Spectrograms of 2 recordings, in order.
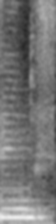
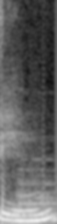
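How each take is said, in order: First: The pitch stays high and level. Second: The pitch rises from mid to high.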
